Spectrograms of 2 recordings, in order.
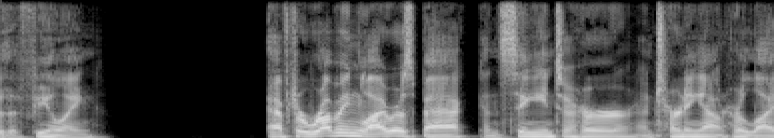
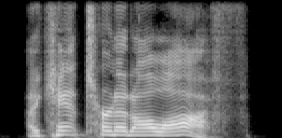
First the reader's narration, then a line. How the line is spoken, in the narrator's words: cried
